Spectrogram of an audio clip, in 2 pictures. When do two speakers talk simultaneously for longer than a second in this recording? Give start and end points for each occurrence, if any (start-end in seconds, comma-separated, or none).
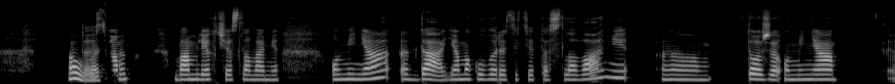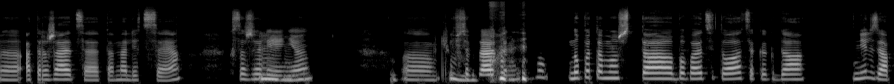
none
